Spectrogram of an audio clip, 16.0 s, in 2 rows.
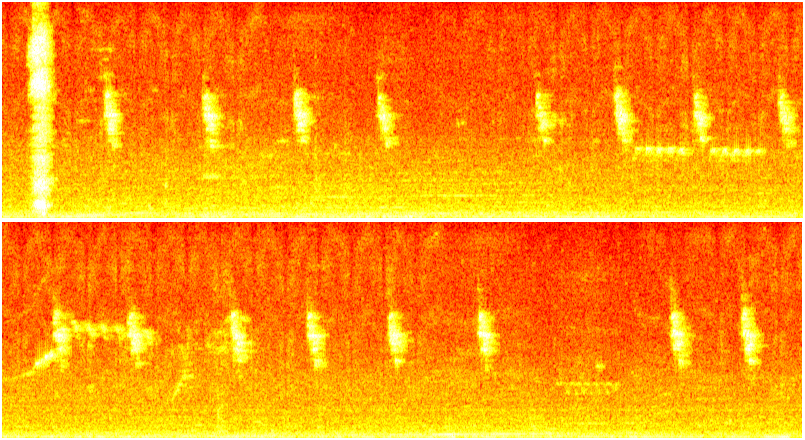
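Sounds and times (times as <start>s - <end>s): small bird chirping: 5.3s - 13.0s.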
